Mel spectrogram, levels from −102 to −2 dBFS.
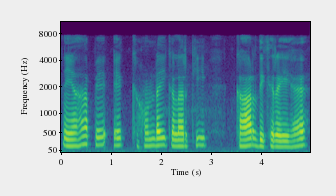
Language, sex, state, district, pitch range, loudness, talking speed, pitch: Hindi, male, Jharkhand, Ranchi, 160-180 Hz, -19 LUFS, 120 wpm, 170 Hz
